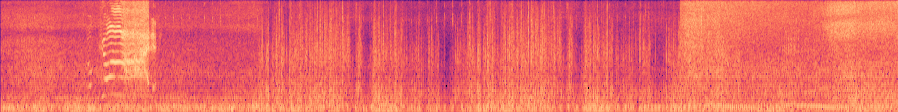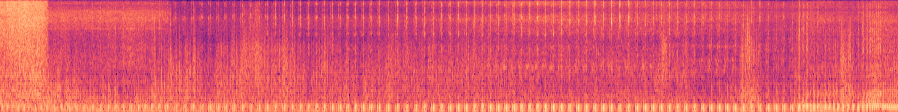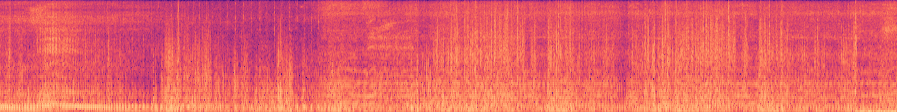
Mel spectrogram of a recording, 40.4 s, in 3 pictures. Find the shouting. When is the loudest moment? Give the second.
2 s.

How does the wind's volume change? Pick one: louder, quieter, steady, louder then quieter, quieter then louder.
quieter then louder.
